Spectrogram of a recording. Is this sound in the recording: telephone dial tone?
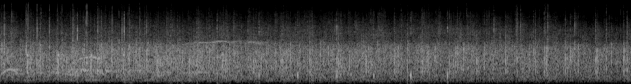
no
